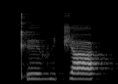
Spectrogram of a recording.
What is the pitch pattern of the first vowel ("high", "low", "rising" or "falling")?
low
